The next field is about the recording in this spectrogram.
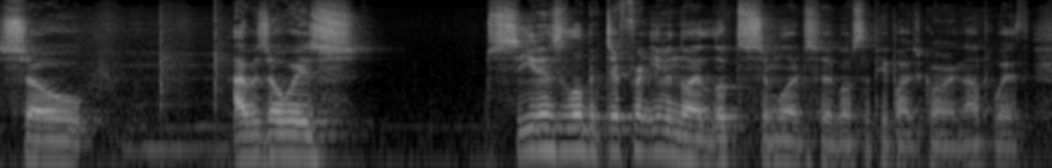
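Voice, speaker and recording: Speaking at a very fast pace yet with long, frequent pauses, a man with a fairly low pitch and lively intonation is heard amid audible room echo. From Hong Kong and Taipei. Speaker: actor. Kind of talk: interview.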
